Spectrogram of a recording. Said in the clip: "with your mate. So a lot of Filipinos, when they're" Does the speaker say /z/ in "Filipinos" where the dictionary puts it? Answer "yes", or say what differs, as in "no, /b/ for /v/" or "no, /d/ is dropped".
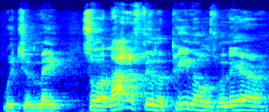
yes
